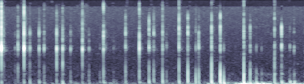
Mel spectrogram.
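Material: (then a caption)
Plastic. Long nails tap and scratch the side and lid of a large, round green plastic aloe vera gel jar. Quick, dry clicking taps with a bright tick come at an uneven, rapid pace, then thicken toward the end into a denser, louder run of scratching and tapping.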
